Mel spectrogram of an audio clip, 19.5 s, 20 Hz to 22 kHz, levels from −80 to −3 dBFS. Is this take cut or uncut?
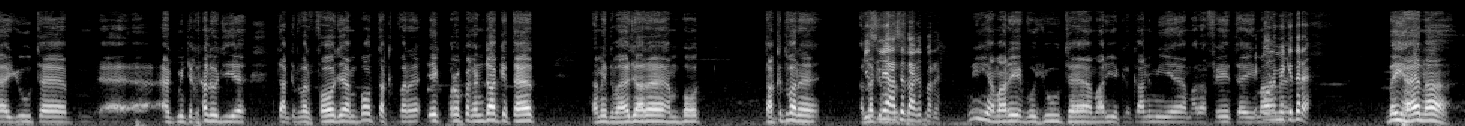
cut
